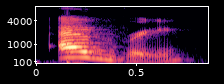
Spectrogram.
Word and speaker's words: every: this so number one is the word every every now if we were to look at it syllable by syllable it looks like it should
